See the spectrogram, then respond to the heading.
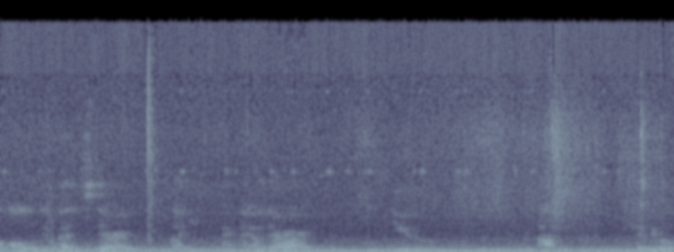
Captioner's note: faintly speaking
